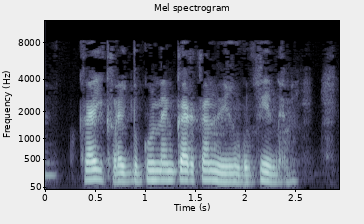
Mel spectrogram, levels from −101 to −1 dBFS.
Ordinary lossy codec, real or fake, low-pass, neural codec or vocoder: MP3, 32 kbps; fake; 9.9 kHz; autoencoder, 22.05 kHz, a latent of 192 numbers a frame, VITS, trained on one speaker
